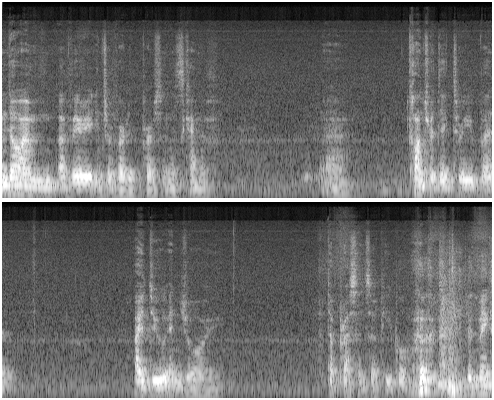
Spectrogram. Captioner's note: chuckles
